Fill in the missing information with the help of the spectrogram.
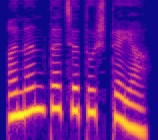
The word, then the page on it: ಅನಂತಚತುಷ್ಟಯ: anantacatuṣṭaya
